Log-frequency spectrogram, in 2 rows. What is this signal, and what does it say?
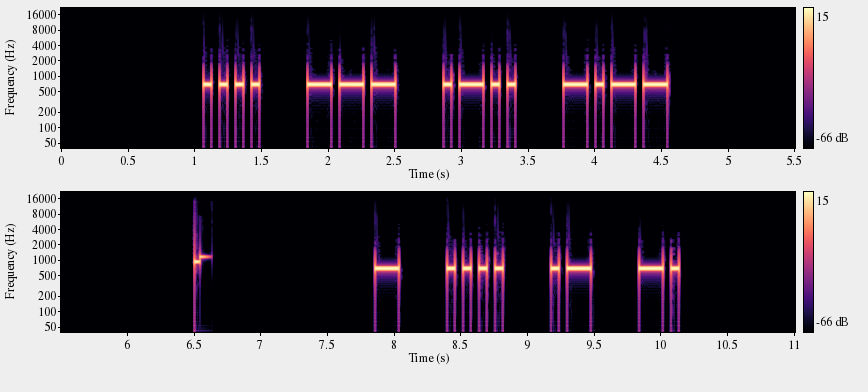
Morse code, heard as a keyed tone, about 19 wpm, spaced as for 14 wpm, 700 Hz. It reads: HOLY THAN
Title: 146 Lesson 24f - Letter y - Words 20wpm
